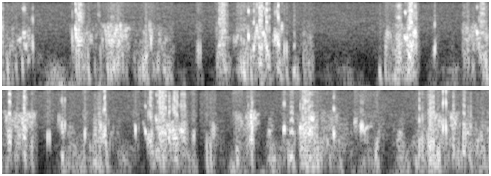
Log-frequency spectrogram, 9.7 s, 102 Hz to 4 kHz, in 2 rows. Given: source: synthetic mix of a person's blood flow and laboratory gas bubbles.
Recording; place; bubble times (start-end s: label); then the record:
Doppler ultrasound of blood flow; precordium
0.00-0.36 s: bubbles
0.68-1.73 s: bubbles
1.93-2.02 s: bubbles
2.12-3.14 s: bubbles
3.75-4.19 s: bubbles
4.29-4.38 s: bubbles
4.59-5.23 s: bubbles
5.28-5.38 s: bubbles
5.42-5.99 s: bubbles
6.17-6.25 s: bubbles
6.27-6.82 s: bubbles
6.88-7.02 s: bubbles
7.17-7.46 s: bubbles
7.64-8.34 s: bubbles
8.38-8.67 s: bubbles
8.97-9.75 s: bubbles
From the record:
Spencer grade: 4 (maximum detectable bubble signal sounding continuously throughout systole and diastole of every cardiac period, and overriding the amplitude of the normal cardiac signals); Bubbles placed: only in the low amplitude regions of the cardiac cycle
